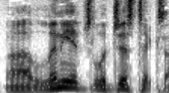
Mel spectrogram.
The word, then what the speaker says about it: Lineage Logistics: First off, as reported by the Wall Street Journal, Lineage Logistics, I think I'm pronouncing that right.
